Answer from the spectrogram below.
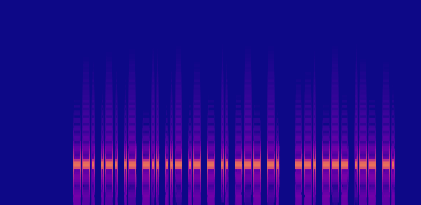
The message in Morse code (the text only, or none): GRADUATION GOWN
